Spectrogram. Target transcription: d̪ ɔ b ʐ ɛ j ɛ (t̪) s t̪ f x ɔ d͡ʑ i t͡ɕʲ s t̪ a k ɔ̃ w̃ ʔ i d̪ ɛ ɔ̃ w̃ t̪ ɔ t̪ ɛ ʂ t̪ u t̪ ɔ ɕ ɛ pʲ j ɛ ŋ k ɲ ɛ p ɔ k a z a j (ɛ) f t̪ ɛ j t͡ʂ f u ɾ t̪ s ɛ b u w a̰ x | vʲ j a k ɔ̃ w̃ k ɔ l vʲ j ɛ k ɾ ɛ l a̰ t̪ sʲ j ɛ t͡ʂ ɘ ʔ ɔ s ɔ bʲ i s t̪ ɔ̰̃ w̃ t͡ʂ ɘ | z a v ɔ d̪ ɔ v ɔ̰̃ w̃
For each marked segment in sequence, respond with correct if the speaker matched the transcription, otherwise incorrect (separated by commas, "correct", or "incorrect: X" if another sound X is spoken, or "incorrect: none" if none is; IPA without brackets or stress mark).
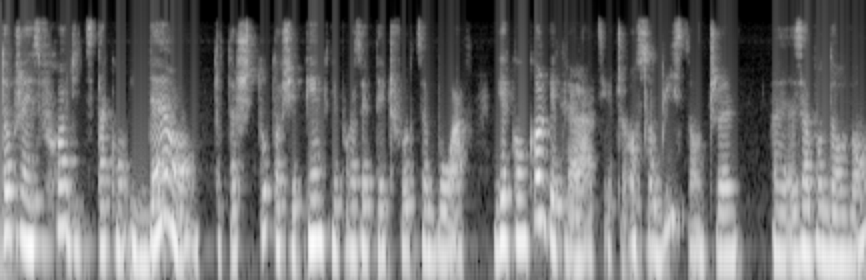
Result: incorrect: none, correct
